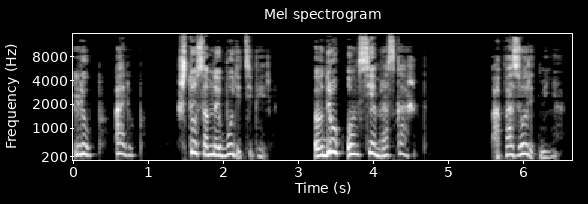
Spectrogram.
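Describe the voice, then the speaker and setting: A woman's voice: a little high, unhurried, warm tone, breathy edge. A woman voicing a naive, ashamed young woman in a storybook reading, with a tearful, plaintive manner.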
